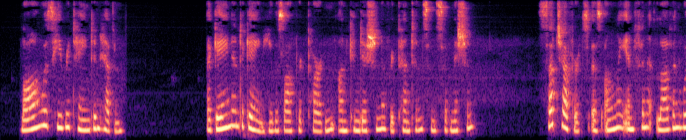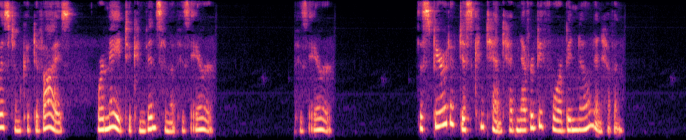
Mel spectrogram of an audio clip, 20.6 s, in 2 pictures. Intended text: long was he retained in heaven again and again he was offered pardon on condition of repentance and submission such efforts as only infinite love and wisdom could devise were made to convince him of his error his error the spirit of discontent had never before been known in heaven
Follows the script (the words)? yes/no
yes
